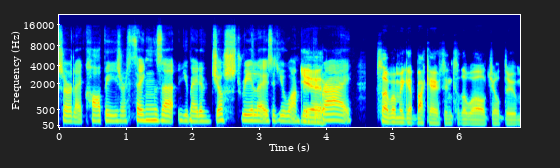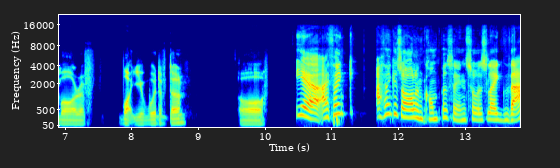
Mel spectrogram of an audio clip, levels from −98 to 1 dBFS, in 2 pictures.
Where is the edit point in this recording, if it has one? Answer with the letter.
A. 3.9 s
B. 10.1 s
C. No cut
A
